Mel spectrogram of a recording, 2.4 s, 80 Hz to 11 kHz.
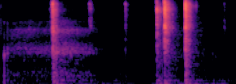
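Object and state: Hollow 3D-printed figure with loose support pieces inside.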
